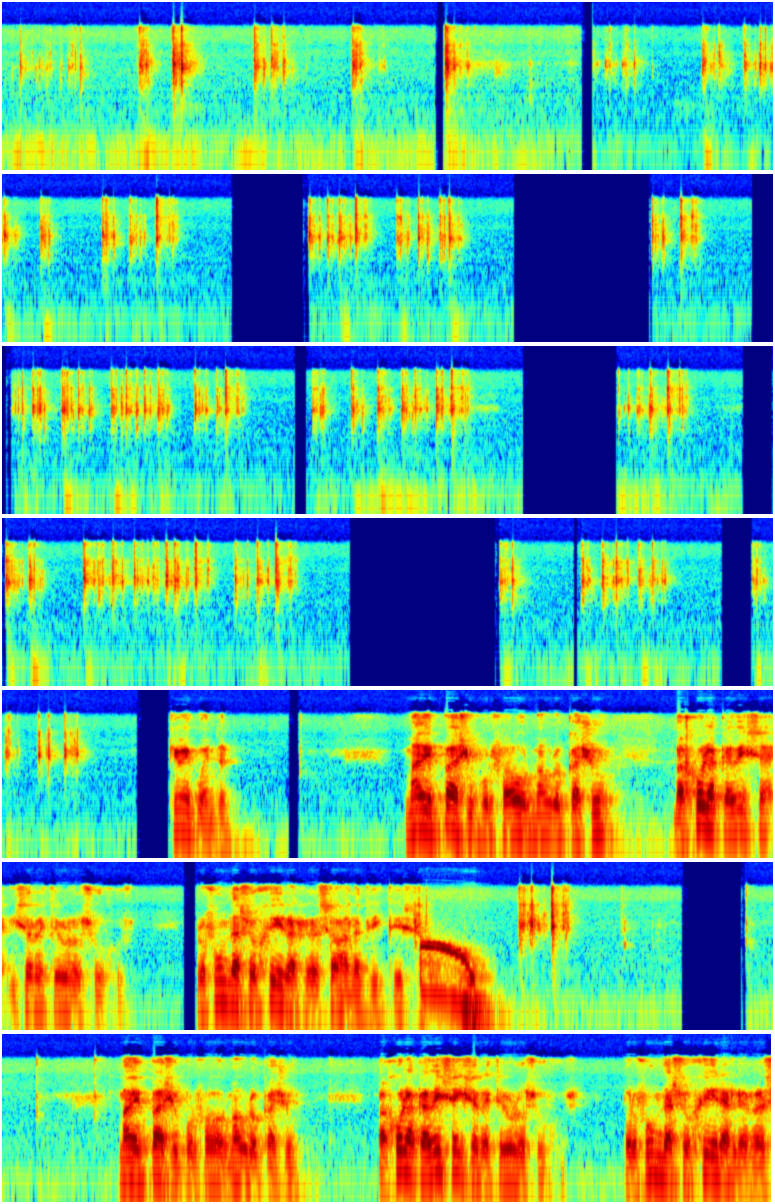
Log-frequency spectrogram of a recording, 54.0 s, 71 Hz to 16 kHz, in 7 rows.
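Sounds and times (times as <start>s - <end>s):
typing on computer keyboard: 0.1s - 3.8s, 4.4s - 4.8s, 5.9s - 9.5s, 10.8s - 12.4s, 14.2s - 14.8s, 15.5s - 17.9s, 18.5s - 20.2s, 21.6s - 22.4s, 23.2s - 26.1s, 28.1s - 29.8s, 30.6s - 31.7s, 43.8s - 44.2s.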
